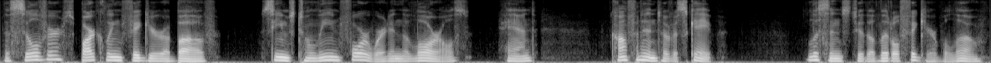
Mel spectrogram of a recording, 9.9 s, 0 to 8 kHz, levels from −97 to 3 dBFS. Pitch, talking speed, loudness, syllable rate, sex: 125 Hz, 135 wpm, -17 LUFS, 5.1 syllables/s, male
